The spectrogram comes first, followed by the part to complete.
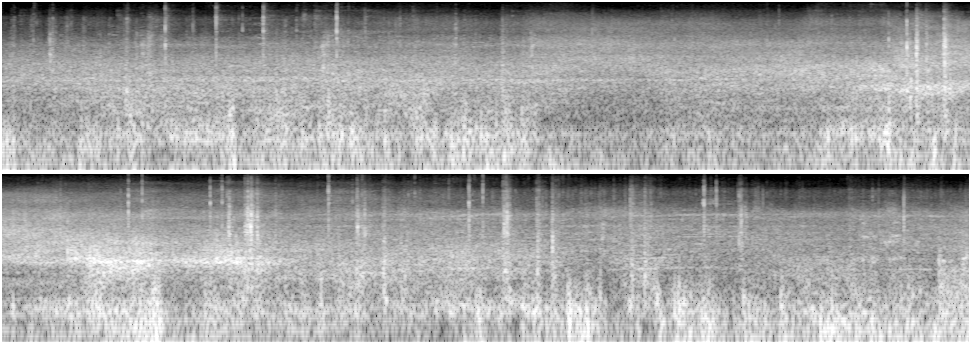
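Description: Wind buffeting the microphone of a camera worn while cycling, with road rumble and scattered sharp clicks and knocks. The noise swells louder for a few seconds about halfway through.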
